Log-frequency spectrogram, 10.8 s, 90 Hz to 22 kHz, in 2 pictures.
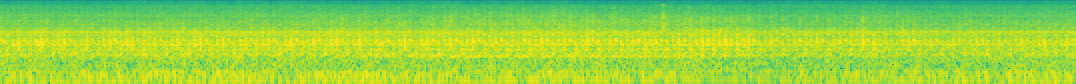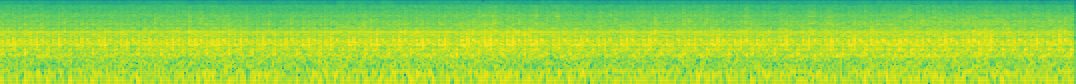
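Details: CountyLine post hole digger on a tractor PTO, first use with the 6-inch auger in very hard clay. Steady engine drone under load with an even PTO hum, no knocks or grinding. Digging normally, though clay clumps fall back into the hole.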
